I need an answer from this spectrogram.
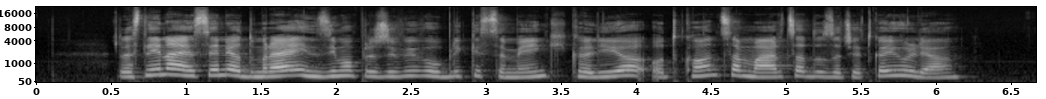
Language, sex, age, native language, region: Slovenian, female, 18-29, Slovenian, Savinja region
